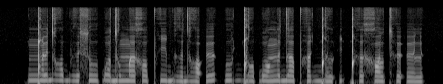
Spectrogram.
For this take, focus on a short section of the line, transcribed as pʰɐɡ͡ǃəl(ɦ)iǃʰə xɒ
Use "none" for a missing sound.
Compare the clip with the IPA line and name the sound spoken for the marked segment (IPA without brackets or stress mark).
ʔ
